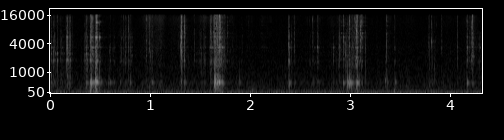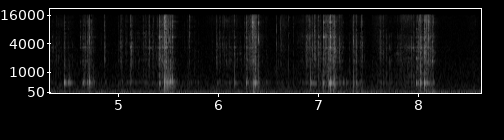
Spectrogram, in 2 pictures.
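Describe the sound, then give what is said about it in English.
ASMR sounds made with markers: a quick, irregular series of crisp clicks, taps and scratchy rustles, some sharper and louder than others, with no talking. “Next, we're going to be doing some markers.”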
